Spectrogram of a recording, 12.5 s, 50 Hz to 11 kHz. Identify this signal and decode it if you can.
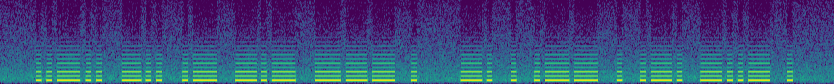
Morse code (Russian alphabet), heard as a keyed tone, hand-sent with a bug key, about 15 wpm, 560 Hz. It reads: ЭДАКОЕ НЕВЕРЬЕ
